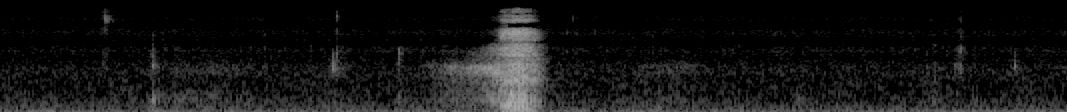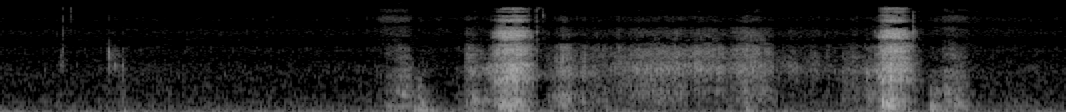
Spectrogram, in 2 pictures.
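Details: Sniffly cold for a few days: quiet sniffing followed by three sharp sneezes in about ten seconds, fitting congested head-cold sneezing.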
